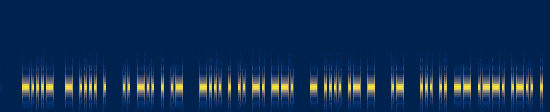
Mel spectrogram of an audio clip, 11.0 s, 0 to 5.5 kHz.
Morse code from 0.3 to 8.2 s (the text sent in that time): <BT> THE IDEA BEING THAT A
